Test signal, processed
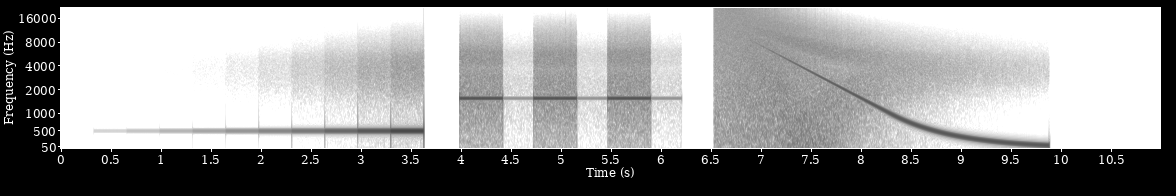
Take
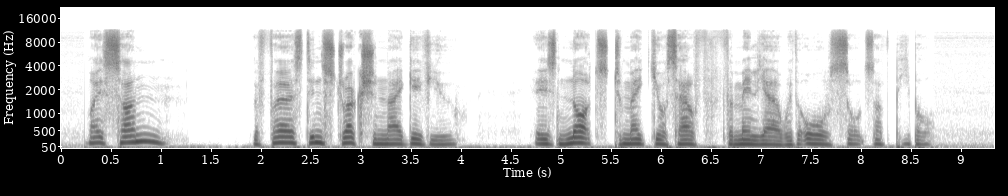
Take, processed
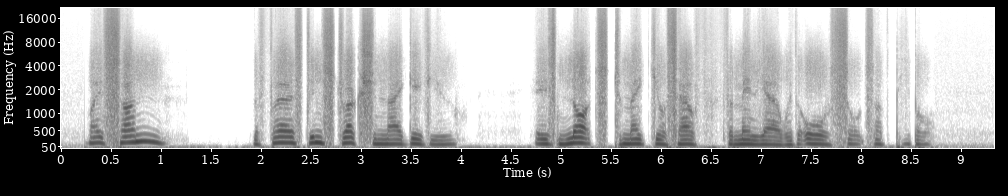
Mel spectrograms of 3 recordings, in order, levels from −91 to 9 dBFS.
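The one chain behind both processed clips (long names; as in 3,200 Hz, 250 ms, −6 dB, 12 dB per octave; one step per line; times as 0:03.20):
short delay modulated by noise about 3,500 Hz, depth 0.04 ms
level +3.5 dB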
